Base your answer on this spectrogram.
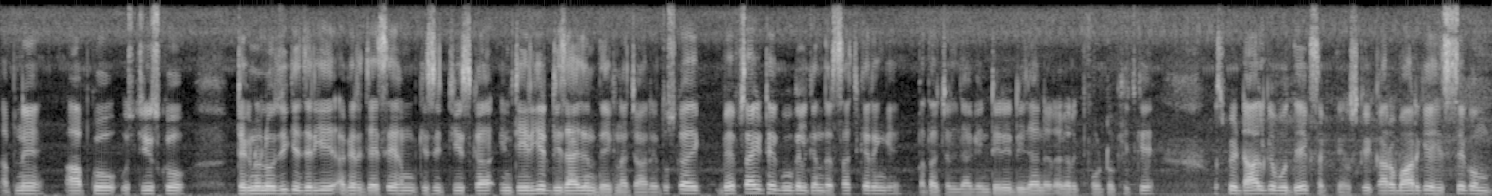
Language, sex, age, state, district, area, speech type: Urdu, male, 18-30, Bihar, Saharsa, urban, spontaneous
